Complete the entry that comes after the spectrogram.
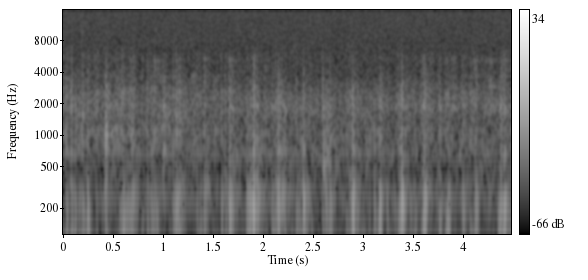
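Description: A single white paper sheet is arched overhead, then waved and held near the mic, bent and shaken with the fingertips. It makes a fast, irregular run of soft, low flapping thumps with crinkly rustle layered over them. Each flutter is short and dry with almost no ring.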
